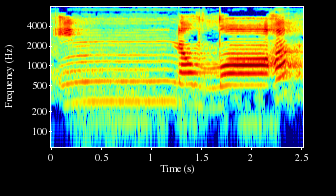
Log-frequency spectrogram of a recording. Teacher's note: لام کو موٹا بھی پڑھیں گے لمبا بھی پڑھیں گے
